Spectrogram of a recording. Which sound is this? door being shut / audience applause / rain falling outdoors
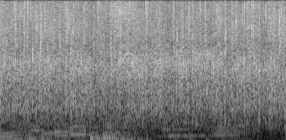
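audience applause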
